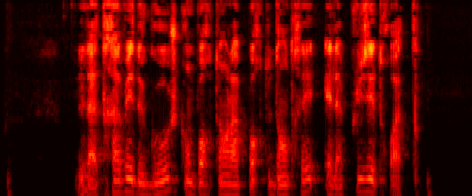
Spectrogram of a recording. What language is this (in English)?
French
